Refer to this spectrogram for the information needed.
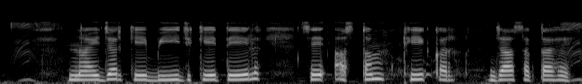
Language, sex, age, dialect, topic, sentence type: Hindi, female, 36-40, Garhwali, agriculture, statement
